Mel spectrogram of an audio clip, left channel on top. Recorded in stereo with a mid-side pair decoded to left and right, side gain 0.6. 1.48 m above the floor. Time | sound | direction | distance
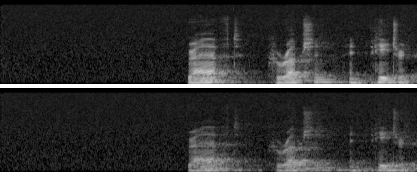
1.9 | a man speaking | 45° left | 3 m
